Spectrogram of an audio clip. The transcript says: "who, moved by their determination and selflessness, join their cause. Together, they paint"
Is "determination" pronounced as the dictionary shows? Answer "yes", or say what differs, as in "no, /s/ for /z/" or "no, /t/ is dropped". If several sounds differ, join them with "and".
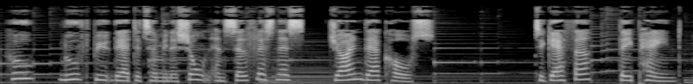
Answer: no, /s/ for /t/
